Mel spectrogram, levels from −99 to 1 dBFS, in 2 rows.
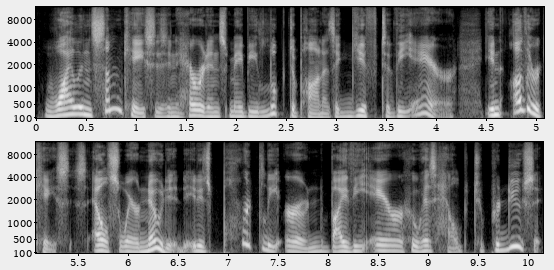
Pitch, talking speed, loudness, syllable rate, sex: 160 Hz, 195 wpm, -19 LUFS, 5.5 syllables/s, male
